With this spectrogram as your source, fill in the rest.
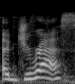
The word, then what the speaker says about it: address: So the verb address has the stress on the second syllable.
